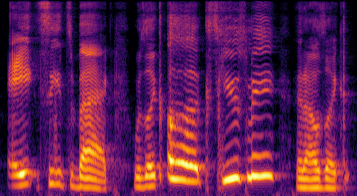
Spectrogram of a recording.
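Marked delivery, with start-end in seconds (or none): 1.7-2.7 high, slow mocking voice of a keen student; mocking nerdy classmate. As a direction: mimic the eager guy eight seats back, slow and high.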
